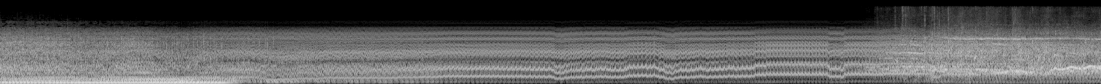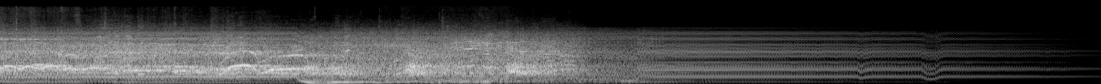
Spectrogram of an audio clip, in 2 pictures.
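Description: A live grindcore band's heavy distorted chord cuts off about two seconds in, leaving distorted electric guitar feedback and effects noise ringing with wavering, bending pitch. The noise swells louder for a while, then thins to sustained ringing tones that fade out toward the end.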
